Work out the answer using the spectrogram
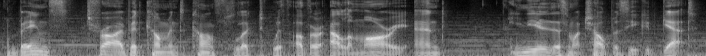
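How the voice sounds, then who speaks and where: A man with a gravelly voice reading fantasy game lore aloud in a measured, solemn storytelling manner. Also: low-pitched, a bit bright, faint music behind. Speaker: gaming channel host.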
